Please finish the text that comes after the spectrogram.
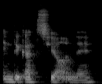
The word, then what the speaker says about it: indicazione: to make that Italian, we will change the shun to zione, which is spelled Z-I-O-N-E, zione. So indication becomes indicazione. Indicazione. And these words ending I-O-N-E are feminine words.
